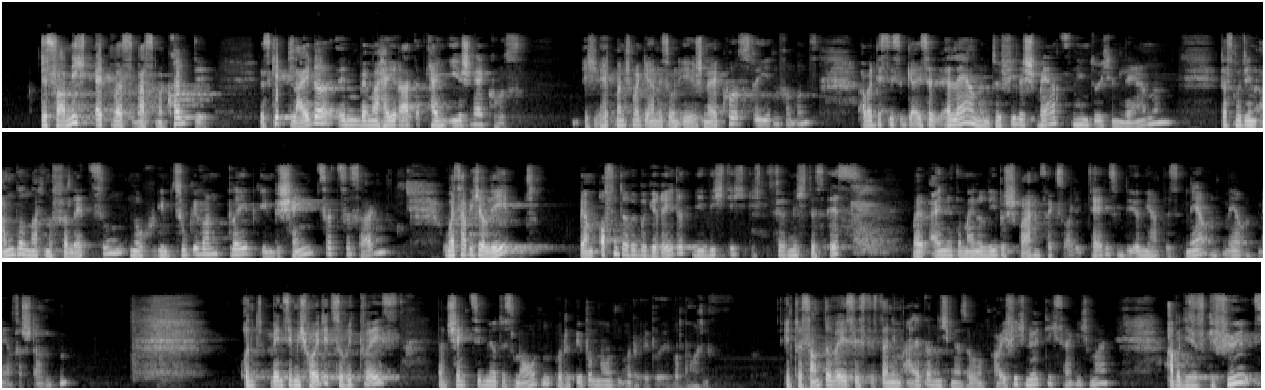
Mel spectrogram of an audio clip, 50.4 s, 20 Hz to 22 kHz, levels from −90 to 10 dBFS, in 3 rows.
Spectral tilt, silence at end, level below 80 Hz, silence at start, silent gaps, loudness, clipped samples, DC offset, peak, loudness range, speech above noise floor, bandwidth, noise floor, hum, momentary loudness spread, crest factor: -5 dB/octave; 0 s; -60 dBFS; 0.5 s; none; -20 LUFS; under 0.1%; under 0.1%; 0 dBFS; 10 LU; 53 dB; 7.8 kHz; -73 dBFS; none; 17 LU; 20 dB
